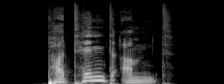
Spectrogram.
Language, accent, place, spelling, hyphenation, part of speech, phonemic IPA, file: German, Germany, Berlin, Patentamt, Pa‧tent‧amt, noun, /paˈtɛntˌʔamt/, De-Patentamt.ogg
- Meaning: patent office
